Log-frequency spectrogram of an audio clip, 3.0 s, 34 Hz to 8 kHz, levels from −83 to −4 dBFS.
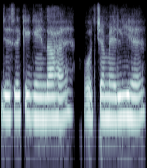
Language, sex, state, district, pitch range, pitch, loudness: Hindi, male, Jharkhand, Jamtara, 170-180 Hz, 175 Hz, -14 LUFS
